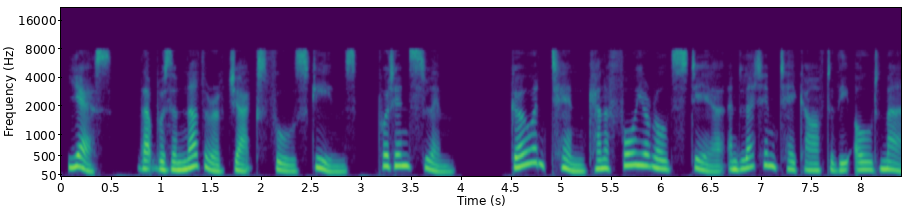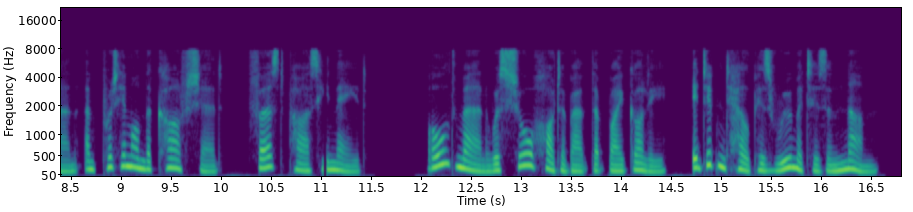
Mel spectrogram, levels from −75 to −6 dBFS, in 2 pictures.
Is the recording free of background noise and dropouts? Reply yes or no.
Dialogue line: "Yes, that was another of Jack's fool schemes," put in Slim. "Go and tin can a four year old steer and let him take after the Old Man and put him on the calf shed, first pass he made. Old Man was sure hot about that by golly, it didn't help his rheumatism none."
no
